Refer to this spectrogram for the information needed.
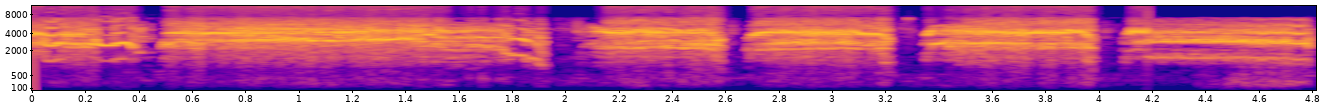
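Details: Peregrine falcons at a nest on the Żerań thermal power plant, Warsaw, Poland, 15 August 2022, as an adult brings food to a young bird: long, harsh, rasping wails with rich overtones, in four drawn-out bursts split by brief gaps.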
